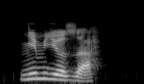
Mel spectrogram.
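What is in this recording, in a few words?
"нимйӧза", Komi, female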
